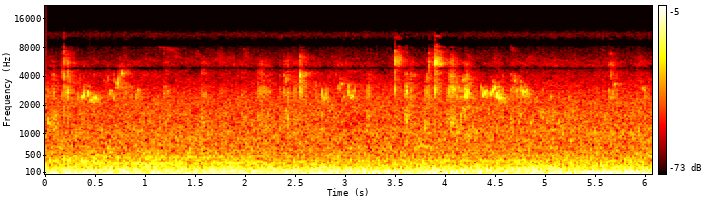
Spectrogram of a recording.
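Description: Small birds chirping: short, high chirps scattered irregularly throughout, over a steady low rumble of outdoor background noise.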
